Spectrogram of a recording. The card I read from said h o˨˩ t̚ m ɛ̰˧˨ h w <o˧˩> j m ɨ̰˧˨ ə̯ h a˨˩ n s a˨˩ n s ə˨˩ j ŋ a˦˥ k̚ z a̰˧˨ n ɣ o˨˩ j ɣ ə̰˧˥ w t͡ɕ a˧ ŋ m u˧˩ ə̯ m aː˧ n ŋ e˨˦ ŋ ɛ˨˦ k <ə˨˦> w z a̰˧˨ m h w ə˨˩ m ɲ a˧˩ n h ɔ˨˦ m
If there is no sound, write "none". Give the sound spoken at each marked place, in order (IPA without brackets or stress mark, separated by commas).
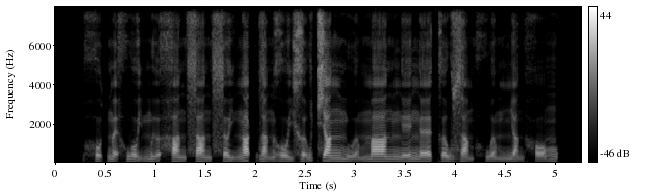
o̰˧˨, ə˨˦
